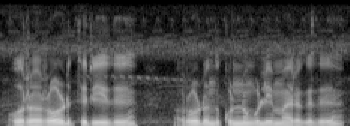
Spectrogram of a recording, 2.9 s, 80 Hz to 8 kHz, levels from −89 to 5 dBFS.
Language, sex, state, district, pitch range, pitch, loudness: Tamil, male, Tamil Nadu, Kanyakumari, 95-115 Hz, 100 Hz, -17 LUFS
